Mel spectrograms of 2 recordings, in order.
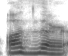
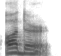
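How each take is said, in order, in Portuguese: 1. O som do meio é um th suave. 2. O som do meio é um d forte. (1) "em vez de falar ah, other" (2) "A gente faz um D ali"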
